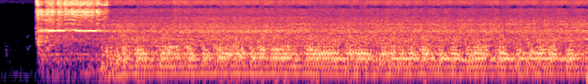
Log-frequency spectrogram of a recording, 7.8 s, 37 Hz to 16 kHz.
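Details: 1970 Evinrude 85 hp outboard with hydroelectric shift, about 50 years old, new water pump impeller, running in water container after forward/reverse shift test, in neutral: catches quickly, steady even idle, no misses; carburetors good at idle.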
